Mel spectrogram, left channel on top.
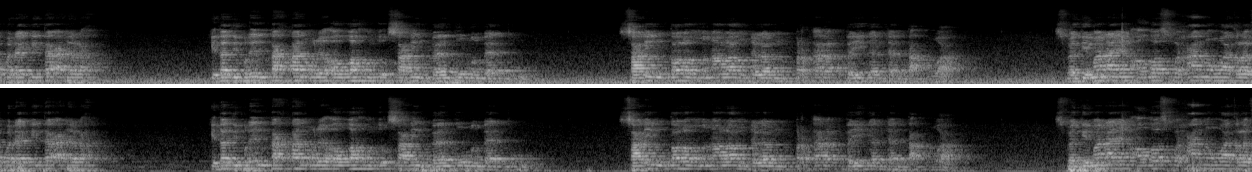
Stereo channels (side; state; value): left; noise; rumble, 9 dB below the sound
